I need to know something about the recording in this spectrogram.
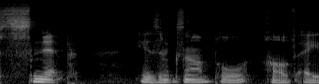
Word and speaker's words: SNP: the population or so snp is pronounced snip here's an example of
